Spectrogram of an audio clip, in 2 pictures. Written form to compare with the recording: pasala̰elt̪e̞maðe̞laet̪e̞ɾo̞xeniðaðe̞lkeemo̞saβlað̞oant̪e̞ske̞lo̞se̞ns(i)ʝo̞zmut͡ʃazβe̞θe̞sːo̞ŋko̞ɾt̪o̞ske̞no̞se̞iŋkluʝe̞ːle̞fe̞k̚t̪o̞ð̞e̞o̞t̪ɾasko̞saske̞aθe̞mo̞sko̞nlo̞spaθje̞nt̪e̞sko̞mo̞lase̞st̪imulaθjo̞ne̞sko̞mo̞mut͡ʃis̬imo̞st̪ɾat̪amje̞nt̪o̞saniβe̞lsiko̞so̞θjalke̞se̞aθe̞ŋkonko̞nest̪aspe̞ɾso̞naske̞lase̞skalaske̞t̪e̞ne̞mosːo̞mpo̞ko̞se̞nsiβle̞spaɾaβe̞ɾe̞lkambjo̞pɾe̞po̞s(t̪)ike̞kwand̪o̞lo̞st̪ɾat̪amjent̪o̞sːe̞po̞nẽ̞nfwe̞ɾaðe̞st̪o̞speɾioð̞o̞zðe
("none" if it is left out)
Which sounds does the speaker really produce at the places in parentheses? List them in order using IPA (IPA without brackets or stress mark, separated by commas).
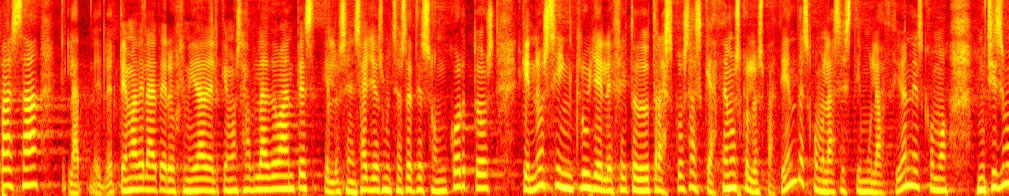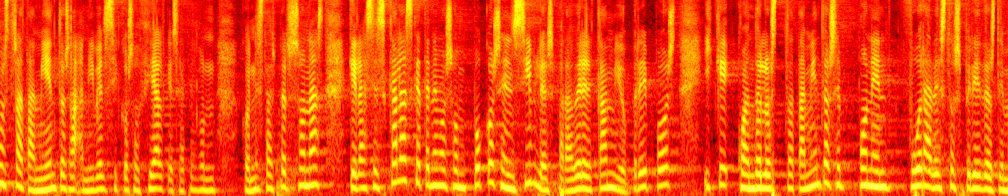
a, t̪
